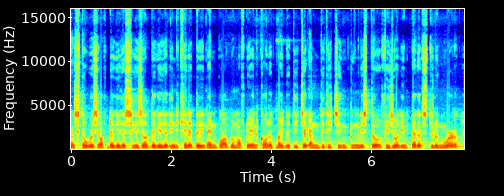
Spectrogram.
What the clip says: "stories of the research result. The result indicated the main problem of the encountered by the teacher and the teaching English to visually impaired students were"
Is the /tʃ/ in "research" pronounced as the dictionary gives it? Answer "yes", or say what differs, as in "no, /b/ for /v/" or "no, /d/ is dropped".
no, /s/ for /tʃ/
